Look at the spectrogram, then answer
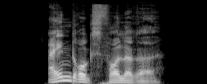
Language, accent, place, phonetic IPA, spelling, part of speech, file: German, Germany, Berlin, [ˈaɪ̯ndʁʊksˌfɔləʁə], eindrucksvollere, adjective, De-eindrucksvollere.ogg
- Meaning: inflection of eindrucksvoll: 1. strong/mixed nominative/accusative feminine singular comparative degree 2. strong nominative/accusative plural comparative degree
